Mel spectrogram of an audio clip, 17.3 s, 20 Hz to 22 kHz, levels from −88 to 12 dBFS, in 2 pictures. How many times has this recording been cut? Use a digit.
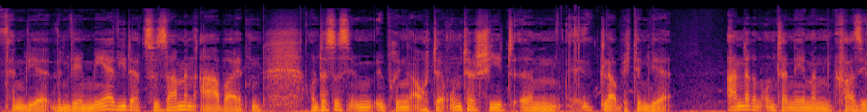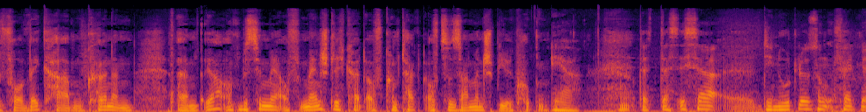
1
